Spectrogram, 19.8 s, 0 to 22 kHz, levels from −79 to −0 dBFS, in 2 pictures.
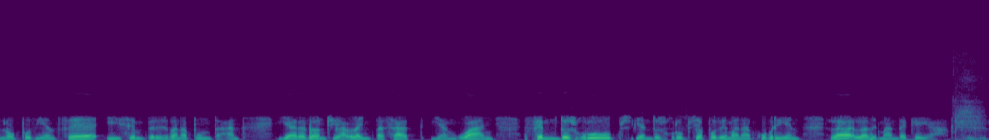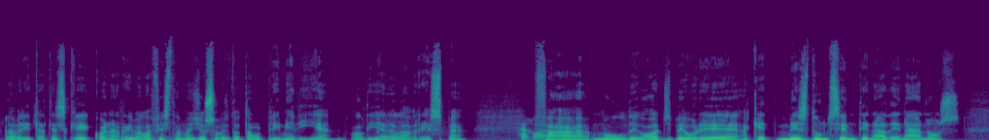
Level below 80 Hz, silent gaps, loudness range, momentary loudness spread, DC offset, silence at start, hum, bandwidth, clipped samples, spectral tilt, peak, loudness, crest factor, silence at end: -56 dBFS; none; 6 LU; 12 LU; under 0.1%; 0 s; none; 15.5 kHz; under 0.1%; -5 dB/octave; -12 dBFS; -32 LUFS; 20 dB; 0 s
